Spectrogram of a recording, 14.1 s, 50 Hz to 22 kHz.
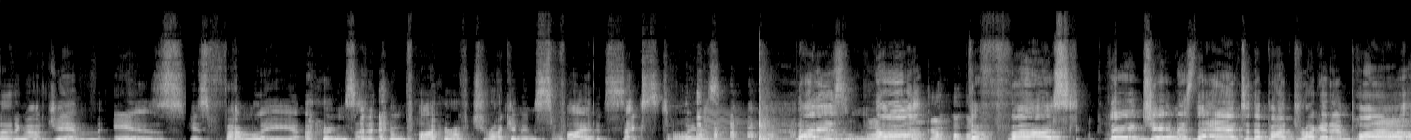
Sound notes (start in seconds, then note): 6.7 Phil laughing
